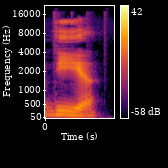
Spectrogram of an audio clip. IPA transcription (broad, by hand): dia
